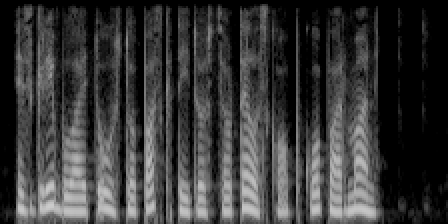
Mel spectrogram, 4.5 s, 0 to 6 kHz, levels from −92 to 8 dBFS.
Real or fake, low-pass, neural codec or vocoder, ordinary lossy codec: real; 5.4 kHz; none; AAC, 48 kbps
